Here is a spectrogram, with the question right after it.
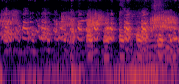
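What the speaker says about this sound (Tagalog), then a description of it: "Ayan yung mga malalaking turkey" Large turkeys gobble in a continuous, overlapping chorus of warbling calls from several birds at once. The calls come loud and close for the whole clip, with no speech over them.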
